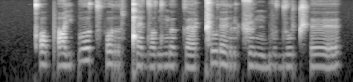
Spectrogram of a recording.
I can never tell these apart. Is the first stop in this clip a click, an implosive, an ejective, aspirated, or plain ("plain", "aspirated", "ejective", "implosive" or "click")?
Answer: ejective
